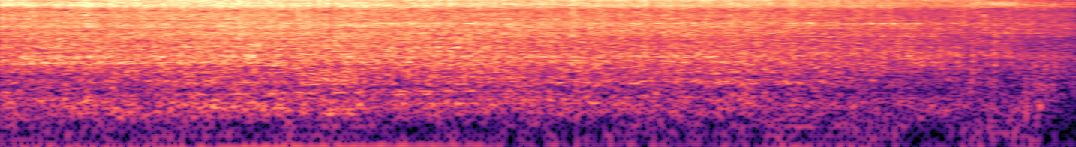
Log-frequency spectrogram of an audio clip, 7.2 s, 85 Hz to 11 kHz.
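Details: Revived Tao Tao 125cc ATV quad with a new carburetor, ignition switch, stator and pickup, ridden slowly in the rain. An even, quiet engine drone sits under heavy wind rush, with no knocks or rattles. Running normally.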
